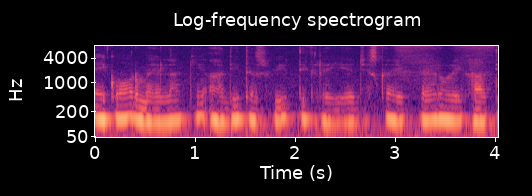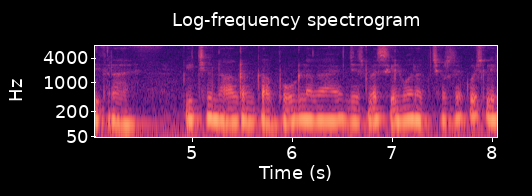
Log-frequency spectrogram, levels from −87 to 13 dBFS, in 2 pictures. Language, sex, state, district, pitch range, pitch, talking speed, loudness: Hindi, male, Chhattisgarh, Sukma, 115-135 Hz, 125 Hz, 225 wpm, -16 LUFS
